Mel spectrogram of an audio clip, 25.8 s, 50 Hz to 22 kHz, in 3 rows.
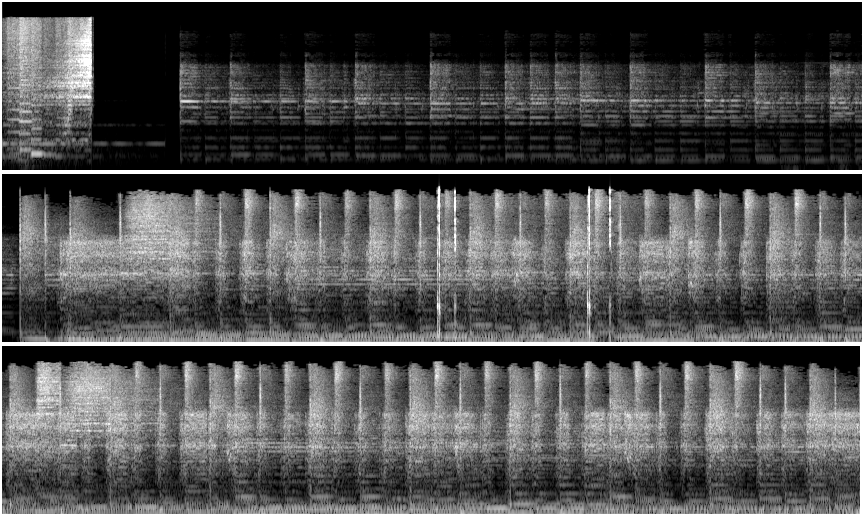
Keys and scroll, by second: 18.4 shift+x.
